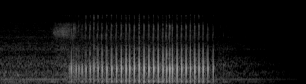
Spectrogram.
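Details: Pug snoring: one rattling, fluttering snore on a breath in, lasting about a second and a half.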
